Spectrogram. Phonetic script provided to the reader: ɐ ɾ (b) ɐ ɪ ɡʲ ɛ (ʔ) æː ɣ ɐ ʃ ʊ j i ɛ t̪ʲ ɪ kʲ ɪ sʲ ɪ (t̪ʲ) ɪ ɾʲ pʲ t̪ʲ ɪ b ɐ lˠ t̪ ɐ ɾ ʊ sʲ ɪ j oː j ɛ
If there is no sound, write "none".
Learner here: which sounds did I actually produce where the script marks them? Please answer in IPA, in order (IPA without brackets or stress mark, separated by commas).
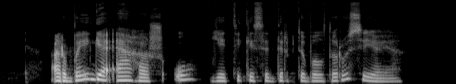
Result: b, ʔ, d̪ʲ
